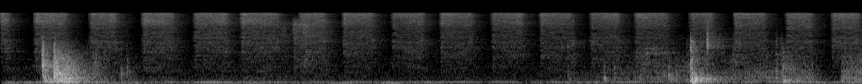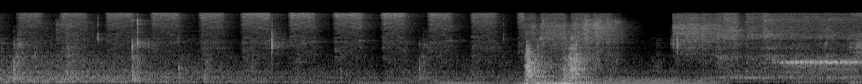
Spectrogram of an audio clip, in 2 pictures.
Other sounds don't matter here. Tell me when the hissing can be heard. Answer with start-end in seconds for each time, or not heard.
0.0-17.1.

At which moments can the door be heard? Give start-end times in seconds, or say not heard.
0.4-1.3, 6.0-7.2, 13.8-14.6.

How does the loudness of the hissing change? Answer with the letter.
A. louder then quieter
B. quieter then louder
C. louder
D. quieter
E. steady
C.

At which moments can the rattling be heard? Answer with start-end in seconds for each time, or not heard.
2.8-3.4, 9.0-9.4, 14.3-14.9.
